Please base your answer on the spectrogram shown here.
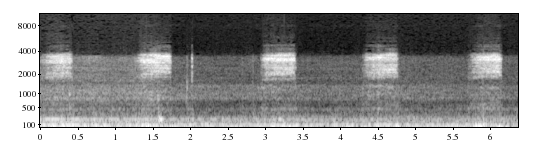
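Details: Owl out on a flyabout at 2:39 AM on May 26, 2013, giving five harsh, hissing screeches about half a second long, spaced roughly every 1.3 seconds, over a steady low rumble.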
